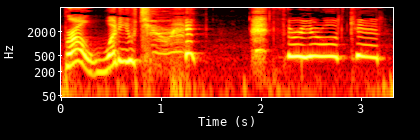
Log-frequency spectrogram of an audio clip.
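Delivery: loud, high mock protest cracking into laughter; drawn-out, incredulous scolding through a laugh; laughing disbelief. Babysitter confronting a toddler peeing everywhere, laughing disbelief.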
